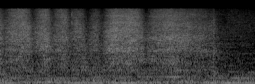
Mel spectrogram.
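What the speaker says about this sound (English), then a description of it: "sometimes you just gotta do a little hand sanding like this." Hand sanding of wood during work on a table build, with quick rasping back-and-forth strokes in an uneven rhythm, close and fairly loud, with no talking.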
